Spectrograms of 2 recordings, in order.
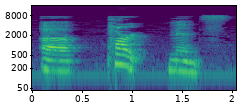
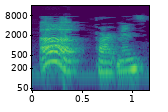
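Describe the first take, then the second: First: The stress is on the second syllable. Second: The stress is not on the second syllable. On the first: The speaker calls it right. "I'm emphasizing the second syllable" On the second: The speaker calls it wrong. "we don't say apartments"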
